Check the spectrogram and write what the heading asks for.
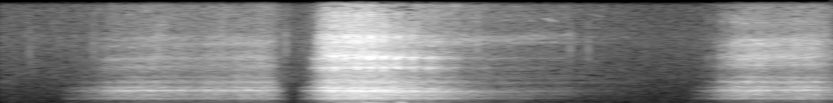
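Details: Adult lounging on a bed with a big belly heaving: a noisy breath in, a single forceful fading cough, then another audible breath in; cough.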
